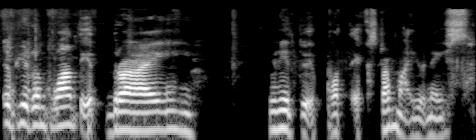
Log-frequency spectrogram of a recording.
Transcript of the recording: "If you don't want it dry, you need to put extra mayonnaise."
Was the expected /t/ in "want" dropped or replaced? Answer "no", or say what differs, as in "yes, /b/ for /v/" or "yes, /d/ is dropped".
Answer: no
